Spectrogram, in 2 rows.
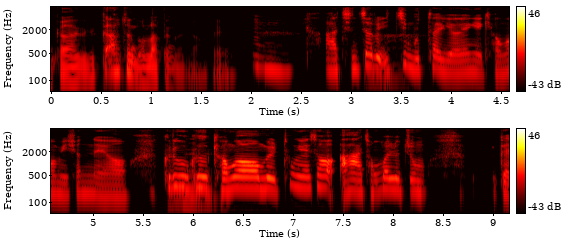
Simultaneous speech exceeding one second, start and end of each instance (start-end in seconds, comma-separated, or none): none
